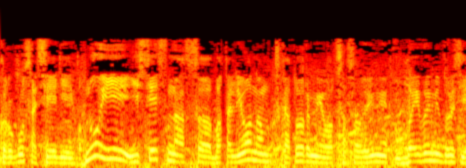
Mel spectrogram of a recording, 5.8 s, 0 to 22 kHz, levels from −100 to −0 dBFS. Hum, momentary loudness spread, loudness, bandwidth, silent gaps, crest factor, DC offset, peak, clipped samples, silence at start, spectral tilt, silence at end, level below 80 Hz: none; 3 LU; -18 LUFS; 8.8 kHz; none; 14 dB; 0.2%; -2 dBFS; under 0.1%; 0 s; -5.5 dB/octave; 0 s; -34 dBFS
